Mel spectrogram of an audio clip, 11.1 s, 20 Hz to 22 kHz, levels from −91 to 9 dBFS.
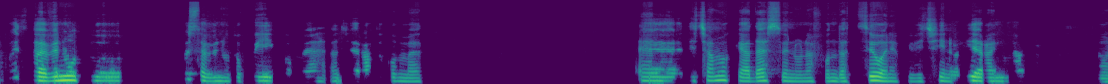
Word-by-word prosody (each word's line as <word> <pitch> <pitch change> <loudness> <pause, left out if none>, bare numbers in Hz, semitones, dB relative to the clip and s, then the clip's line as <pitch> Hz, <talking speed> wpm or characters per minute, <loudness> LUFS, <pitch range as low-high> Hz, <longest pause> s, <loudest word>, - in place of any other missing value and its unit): questo 325 - -11
è 180 - +9
venuto 185 -1 +6 0.6
questo 250 -5 -7
è 180 - -2
venuto 170 0 -7
qui 180 -1 -1
con 170 - -32
me, 160 +1 -16
ha 165 - -13
girato 175 +2 -13
con 170 -1 -13
me. 155 0 -9 2.2
Eh, 180 -1 -3
diciamo 190 +3 -2
che 195 -3 -9
adesso 175 +2 -2
è 175 - -4
in 160 - -7
una 155 +1 -9
fondazione 160 +1 +1
qui 155 - -18
vicino, 155 +1 -7
io 190 - +4
ero 170 0 -4
in 165 0 -6 0.9
un'al 145 - -11
175 Hz, 145 wpm, -22 LUFS, 160-185 Hz, 2.2 s, è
